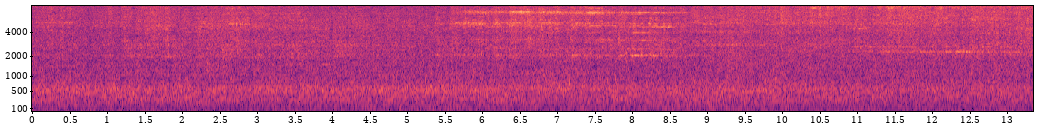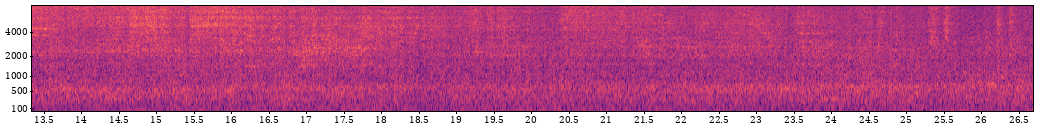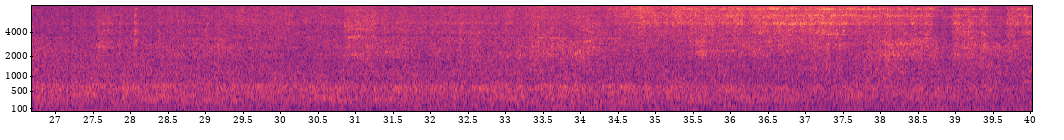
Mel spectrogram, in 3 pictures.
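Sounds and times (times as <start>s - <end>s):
freight cars rumbling on rails: 0.0s - 40.0s
faint high wheel squeal: 5.7s - 8.8s.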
